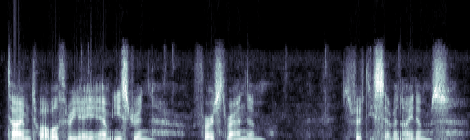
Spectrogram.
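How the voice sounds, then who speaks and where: Very deep and low, a man's quiet voice swings very widely in pitch. He speaks at a very slow pace with long, frequent pauses. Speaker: online giveaway host. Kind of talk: live stream giveaway drawing. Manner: quiet, hushed.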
